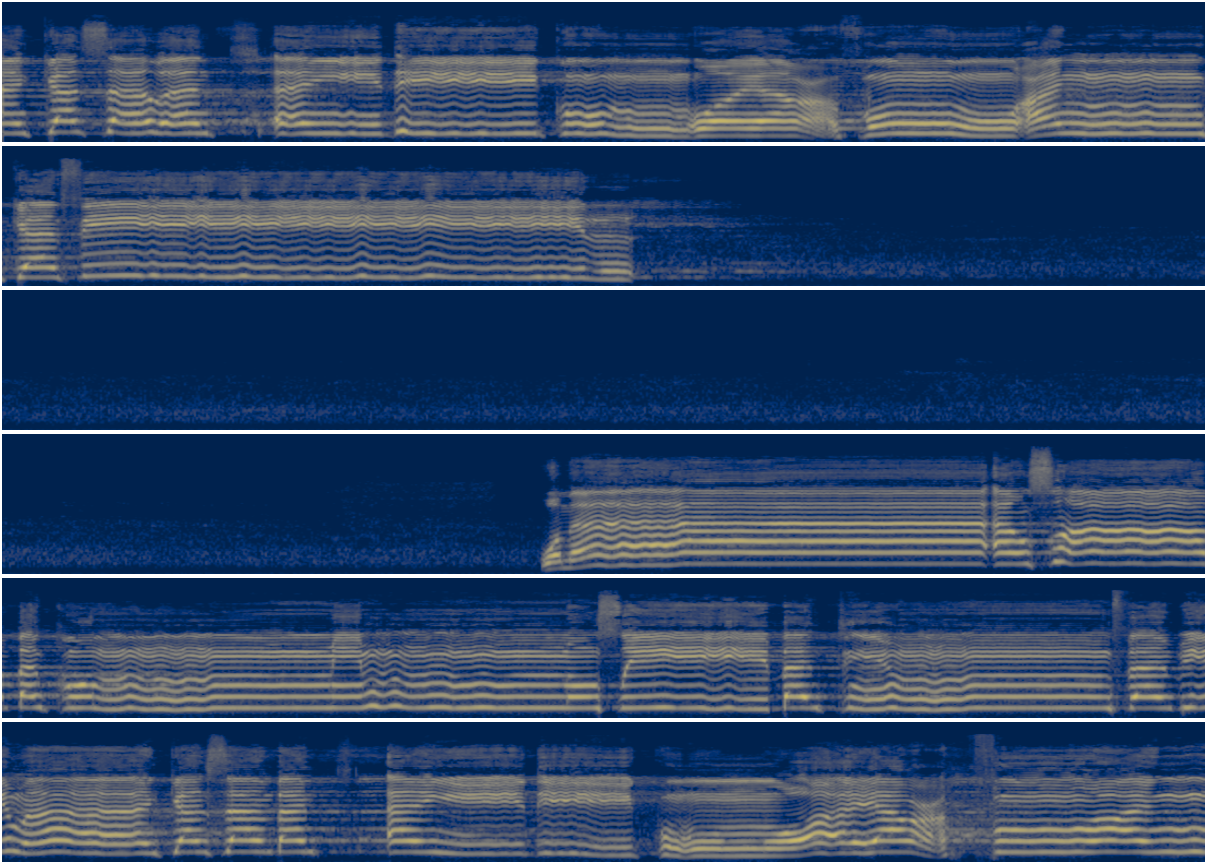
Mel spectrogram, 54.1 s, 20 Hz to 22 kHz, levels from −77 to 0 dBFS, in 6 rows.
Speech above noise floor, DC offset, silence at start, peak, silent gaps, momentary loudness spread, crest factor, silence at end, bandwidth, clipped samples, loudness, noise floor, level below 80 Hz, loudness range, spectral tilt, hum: 41 dB; under 0.1%; 0 s; -8 dBFS; none; 6 LU; 16 dB; 0 s; 15.5 kHz; under 0.1%; -21 LUFS; -63 dBFS; -78 dBFS; 3 LU; -1 dB/octave; none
